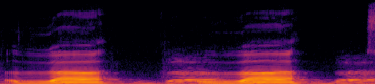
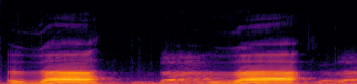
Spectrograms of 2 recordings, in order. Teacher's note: suaranya yang mengalir ya, tidak ada angin ataupun udara yang keluar ya, karena dia bukan huruf hams, sebaliknya dia adalah huruf yang memiliki sifat al-jahr.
